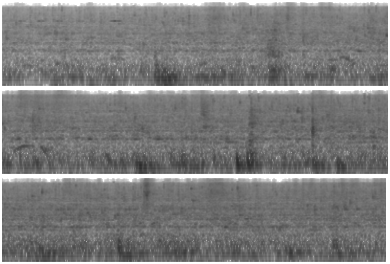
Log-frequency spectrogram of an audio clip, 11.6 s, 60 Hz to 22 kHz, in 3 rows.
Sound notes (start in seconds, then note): 2.3 water trickling continues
